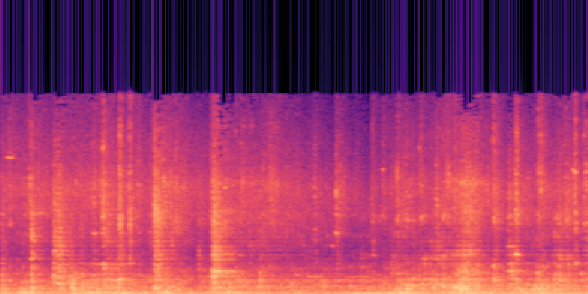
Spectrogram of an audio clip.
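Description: Heavy diesel engines of a crawler dozer and tracked drill rig running steadily, with scattered sharp metallic clanks.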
